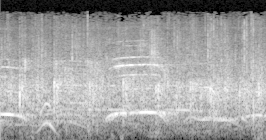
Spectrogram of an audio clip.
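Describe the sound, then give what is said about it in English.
A church audience applauds to welcome its location pastor, with steady, even clapping throughout and a voice speaking over it. “Come on, put your hands together and welcome your LP.”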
